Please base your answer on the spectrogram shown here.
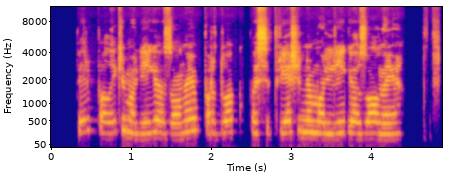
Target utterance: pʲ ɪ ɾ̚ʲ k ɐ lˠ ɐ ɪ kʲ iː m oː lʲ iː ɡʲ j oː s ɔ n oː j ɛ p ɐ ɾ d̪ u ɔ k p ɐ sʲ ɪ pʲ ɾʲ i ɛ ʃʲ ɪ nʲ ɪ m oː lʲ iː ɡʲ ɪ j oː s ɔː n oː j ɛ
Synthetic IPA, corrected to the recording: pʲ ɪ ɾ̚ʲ p ɐ lˠ ɐ ɪ kʲ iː m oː lʲ iː ɡʲ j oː z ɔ n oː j ɛ p ɐ ɾ d̪ u ɔ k p ɐ sʲ ɪ pʲ ɾʲ i ɛ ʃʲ ɪ nʲ ɪ m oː lʲ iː ɡʲ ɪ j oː z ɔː n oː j ɛ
